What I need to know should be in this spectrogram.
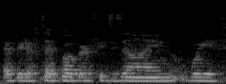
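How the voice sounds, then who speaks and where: Set back from the mic in an echoey room with faint background noise, a woman with a low, mellow voice answers interview questions in a relaxed, halting way, full of ums and restarts. She is a guest graphic designer from England and Venezuela.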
